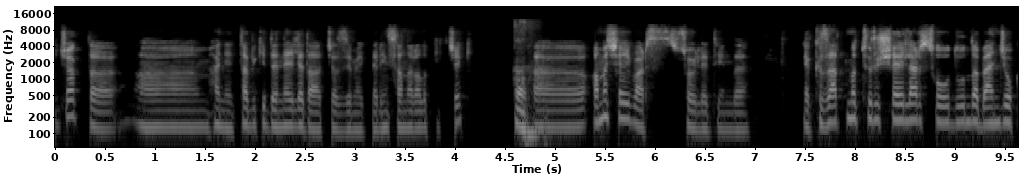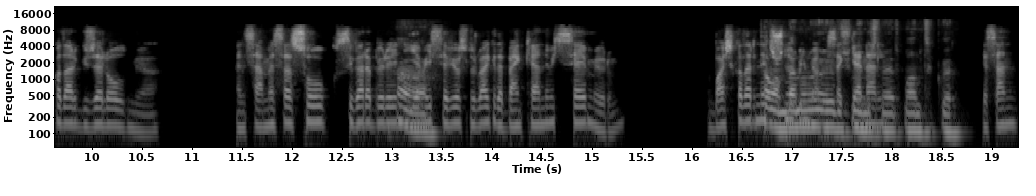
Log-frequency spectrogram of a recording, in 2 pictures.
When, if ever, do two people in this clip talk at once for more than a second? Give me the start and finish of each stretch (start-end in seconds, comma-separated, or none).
16.7-17.9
